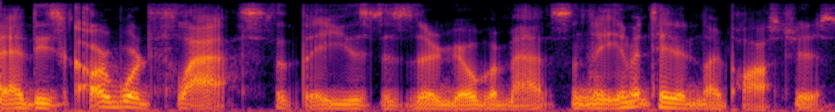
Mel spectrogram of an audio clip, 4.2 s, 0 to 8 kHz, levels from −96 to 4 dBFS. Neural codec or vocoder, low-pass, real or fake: autoencoder, 22.05 kHz, a latent of 192 numbers a frame, VITS, trained on many speakers; 7.2 kHz; fake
